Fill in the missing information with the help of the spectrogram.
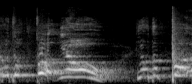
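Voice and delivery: very high, loud disbelieving yell; shocked outraged yell. Retold or imitated. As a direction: scream it like your drink was just slapped away. Can smacked from his hand.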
